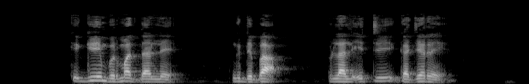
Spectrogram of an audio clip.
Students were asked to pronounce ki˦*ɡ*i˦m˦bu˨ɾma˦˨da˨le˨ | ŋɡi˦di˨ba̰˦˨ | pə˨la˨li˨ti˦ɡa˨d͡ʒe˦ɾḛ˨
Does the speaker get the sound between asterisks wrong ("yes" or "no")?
no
